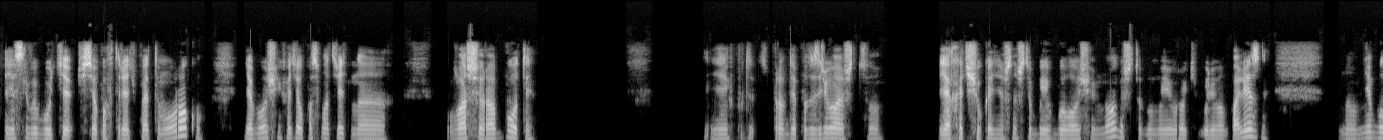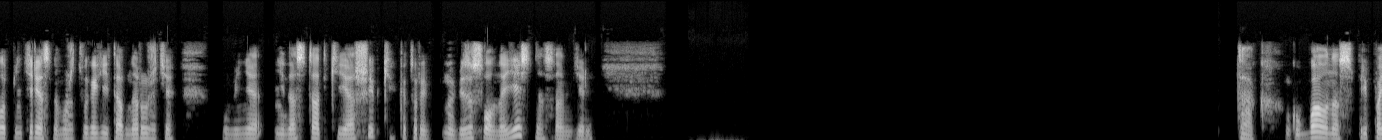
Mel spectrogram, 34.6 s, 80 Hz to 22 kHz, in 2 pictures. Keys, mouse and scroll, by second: 0.5-2.1 drag, 4.6 alt+click, 5.7-9.0 middle drag, 10.6-12.2 drag, 13.2-14.4 shift+middle drag, 14.8-17.5 middle drag, 17.6 middle click, 20.4-22.6 middle drag, 26.0 middle click, 26.4 click, 30.0 click.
